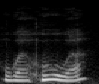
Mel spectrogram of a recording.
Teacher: دو words ہیں و اور ہوا، تو ہو پر زور دیا جائے گا ورنہ وہ ہوا آواز آئے گی وہ غلط ہو جائے گا.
